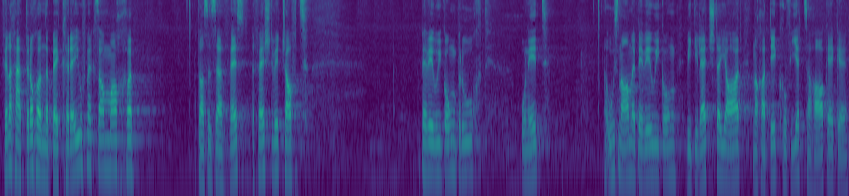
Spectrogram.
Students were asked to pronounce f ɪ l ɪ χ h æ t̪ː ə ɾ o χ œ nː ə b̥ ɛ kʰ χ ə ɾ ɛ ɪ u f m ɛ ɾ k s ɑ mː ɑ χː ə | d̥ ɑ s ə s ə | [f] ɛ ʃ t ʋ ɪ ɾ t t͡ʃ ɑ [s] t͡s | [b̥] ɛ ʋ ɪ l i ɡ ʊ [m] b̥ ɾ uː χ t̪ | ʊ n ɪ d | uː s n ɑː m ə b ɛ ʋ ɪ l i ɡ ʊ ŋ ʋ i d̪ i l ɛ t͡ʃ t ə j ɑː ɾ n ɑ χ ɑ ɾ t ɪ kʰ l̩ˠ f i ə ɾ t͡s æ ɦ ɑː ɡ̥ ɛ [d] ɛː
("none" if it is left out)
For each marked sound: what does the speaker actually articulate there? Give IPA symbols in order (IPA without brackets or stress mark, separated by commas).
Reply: f, f, b̥, ŋ, ɡ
